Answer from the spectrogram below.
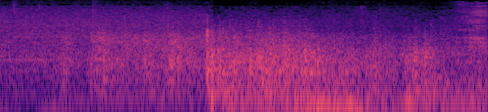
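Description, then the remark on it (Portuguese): A sudden crack of thunder from a thunderstorm in a forest breaks over a steady hiss of rain, then rolls into a loud, deep rumble that carries on to the end. “As tempestades na floresta, uau! O mistério a desafiava. Por que os raios vêm antes dos trovões?”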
